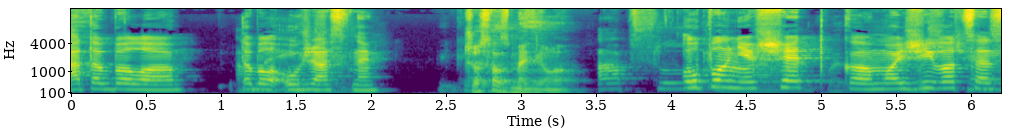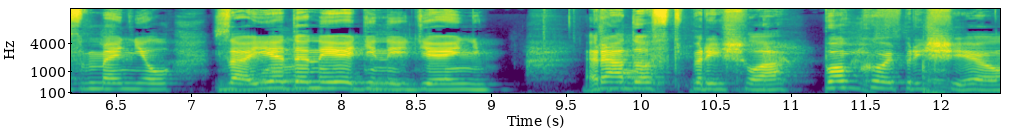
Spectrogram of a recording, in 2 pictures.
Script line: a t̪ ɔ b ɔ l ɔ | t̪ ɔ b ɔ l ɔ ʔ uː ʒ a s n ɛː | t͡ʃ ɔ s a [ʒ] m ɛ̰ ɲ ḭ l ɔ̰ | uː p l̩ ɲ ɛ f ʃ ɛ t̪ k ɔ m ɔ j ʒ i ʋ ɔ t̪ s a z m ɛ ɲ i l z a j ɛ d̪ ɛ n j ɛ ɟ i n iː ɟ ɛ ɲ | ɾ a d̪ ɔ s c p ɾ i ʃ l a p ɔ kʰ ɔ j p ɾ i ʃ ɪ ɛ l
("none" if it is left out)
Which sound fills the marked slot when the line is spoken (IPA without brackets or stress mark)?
z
